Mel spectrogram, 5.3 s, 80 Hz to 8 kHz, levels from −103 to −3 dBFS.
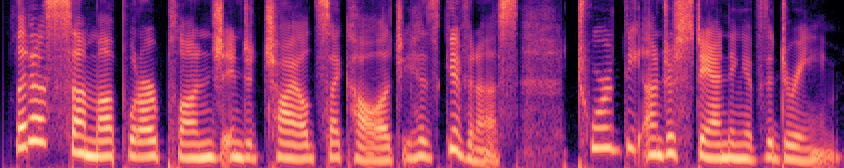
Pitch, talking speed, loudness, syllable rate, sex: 230 Hz, 215 wpm, -17 LUFS, 6.2 syllables/s, female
